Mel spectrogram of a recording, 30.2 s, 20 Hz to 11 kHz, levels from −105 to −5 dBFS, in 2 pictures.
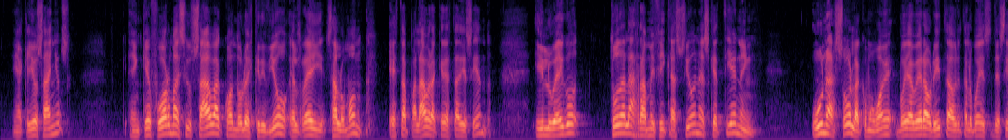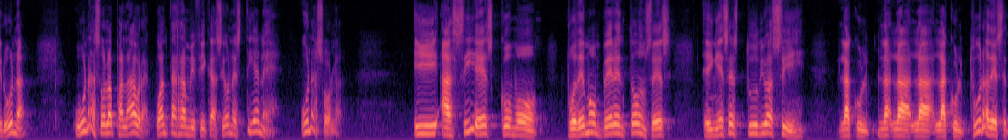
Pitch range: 135-190 Hz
